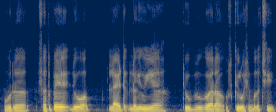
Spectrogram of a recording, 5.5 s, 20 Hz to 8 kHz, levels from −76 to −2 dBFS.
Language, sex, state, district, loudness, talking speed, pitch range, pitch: Hindi, male, Punjab, Pathankot, -14 LUFS, 150 wpm, 125-140 Hz, 130 Hz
